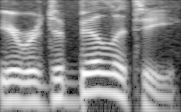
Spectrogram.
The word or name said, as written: irritability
